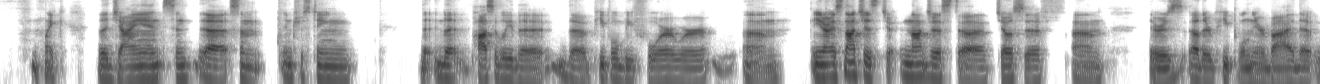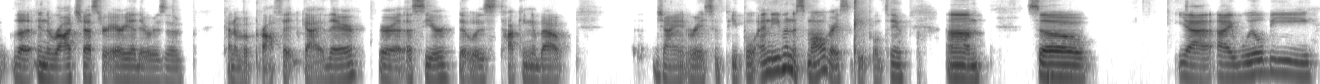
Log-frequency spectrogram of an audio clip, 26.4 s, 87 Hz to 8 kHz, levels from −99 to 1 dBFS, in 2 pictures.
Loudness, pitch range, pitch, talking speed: -28 LUFS, 110-125 Hz, 120 Hz, 160 wpm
